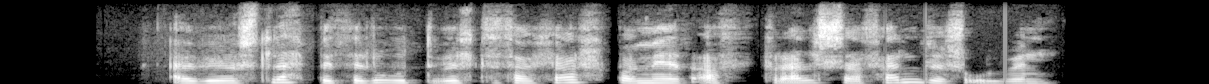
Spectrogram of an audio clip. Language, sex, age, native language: Icelandic, female, 40-49, Icelandic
